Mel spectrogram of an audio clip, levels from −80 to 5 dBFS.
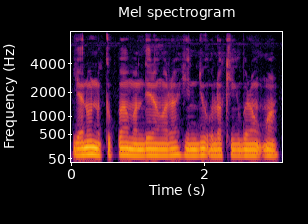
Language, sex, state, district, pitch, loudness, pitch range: Garo, male, Meghalaya, North Garo Hills, 100 Hz, -15 LUFS, 100-110 Hz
